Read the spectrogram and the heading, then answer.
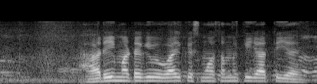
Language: Hindi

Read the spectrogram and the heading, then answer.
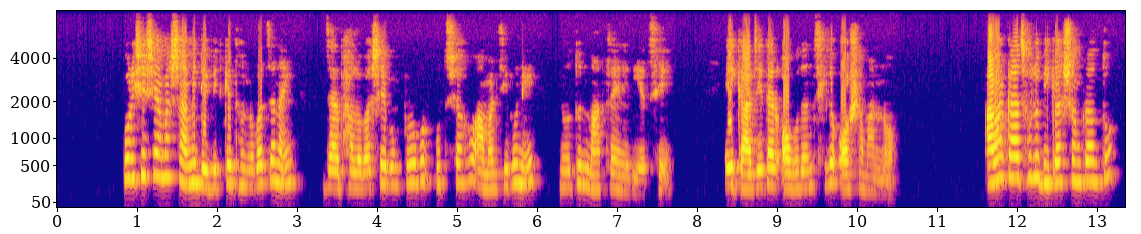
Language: Bangla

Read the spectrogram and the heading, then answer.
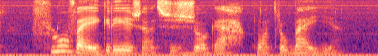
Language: Portuguese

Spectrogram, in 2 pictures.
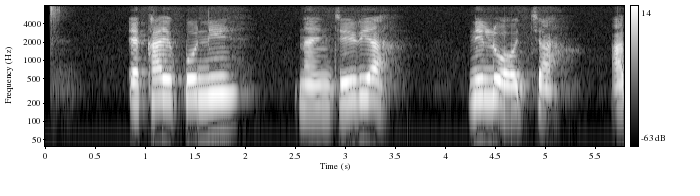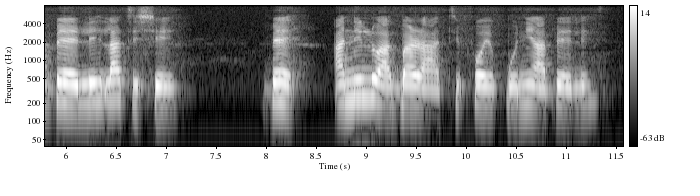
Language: Yoruba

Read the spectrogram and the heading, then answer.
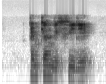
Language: Kabyle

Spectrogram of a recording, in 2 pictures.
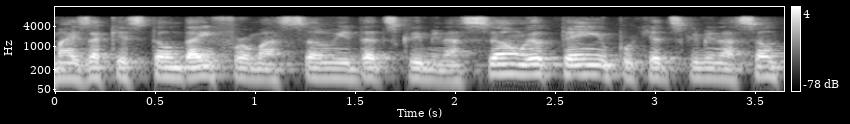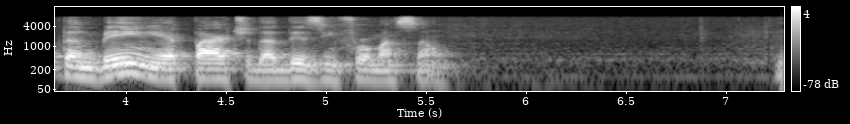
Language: Portuguese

